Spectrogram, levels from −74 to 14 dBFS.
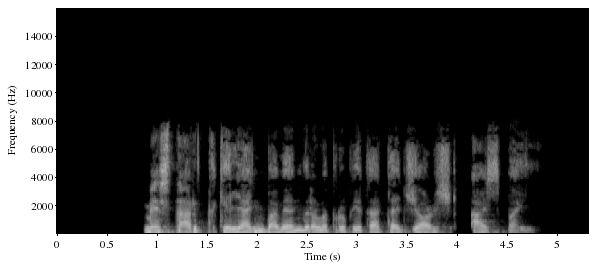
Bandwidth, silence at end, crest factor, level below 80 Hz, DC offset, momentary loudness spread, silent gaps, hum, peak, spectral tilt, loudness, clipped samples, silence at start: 8.2 kHz; 0.55 s; 14 dB; -52 dBFS; under 0.1%; 10 LU; 4.01-4.13 s; none; -2 dBFS; -5.5 dB/octave; -15 LUFS; under 0.1%; 0.85 s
